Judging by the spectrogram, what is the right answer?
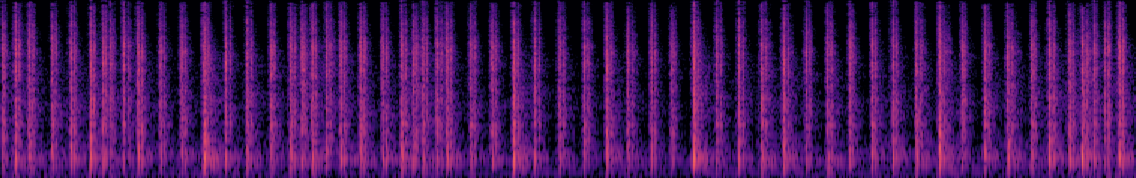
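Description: Snare drum played with wire brushes: a fast, even run of light strokes, about ten a second.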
